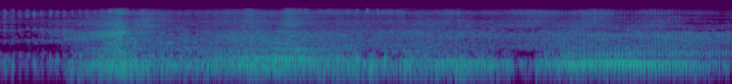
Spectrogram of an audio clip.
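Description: Motor vehicles passing close by, their engines swelling and fading twice: once about two seconds in and again near the end.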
